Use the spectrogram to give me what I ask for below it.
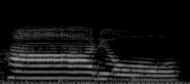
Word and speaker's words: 火力: 火一つだけだったら火って読みますけれども、一緒にすると火力です。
